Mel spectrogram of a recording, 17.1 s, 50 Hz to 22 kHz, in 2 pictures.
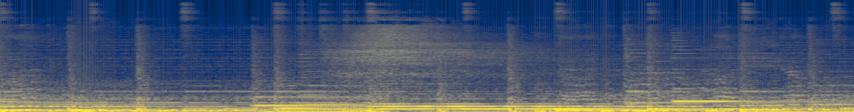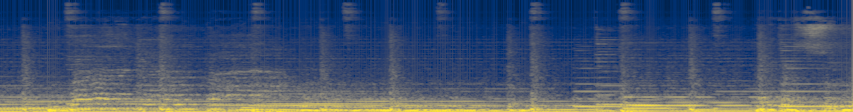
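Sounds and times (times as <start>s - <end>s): bass line: 0.0s - 17.0s
guitar: 0.0s - 17.0s
keyboard chords: 0.0s - 17.0s
steady drum beat: 0.0s - 17.0s.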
